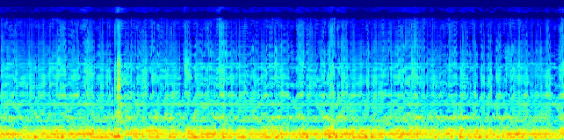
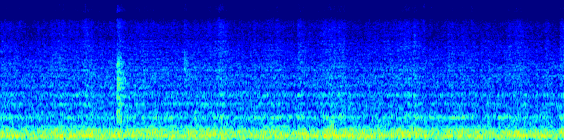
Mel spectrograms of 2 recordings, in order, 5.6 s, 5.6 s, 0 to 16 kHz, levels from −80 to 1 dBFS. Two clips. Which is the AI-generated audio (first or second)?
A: first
